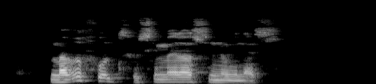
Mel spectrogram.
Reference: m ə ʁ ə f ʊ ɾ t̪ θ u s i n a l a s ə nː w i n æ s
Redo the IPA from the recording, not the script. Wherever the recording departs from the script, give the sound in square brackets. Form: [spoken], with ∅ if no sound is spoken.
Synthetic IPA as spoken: m ə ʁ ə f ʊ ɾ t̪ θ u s i [m] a [ɾ] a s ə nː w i n æ s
